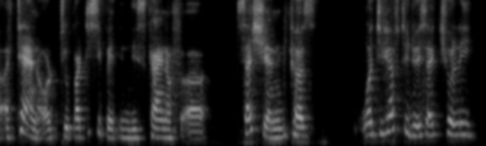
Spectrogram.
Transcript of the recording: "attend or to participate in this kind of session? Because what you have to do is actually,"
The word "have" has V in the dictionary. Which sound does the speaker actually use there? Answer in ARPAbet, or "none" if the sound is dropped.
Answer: F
